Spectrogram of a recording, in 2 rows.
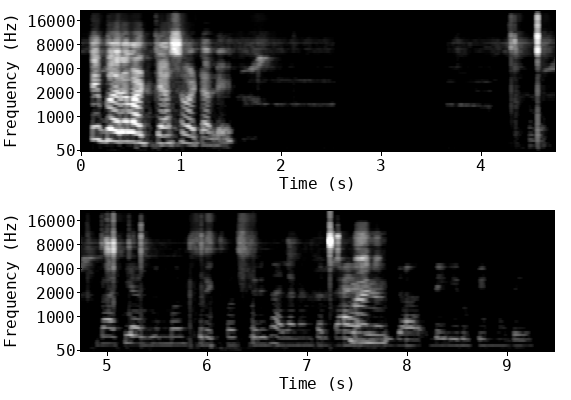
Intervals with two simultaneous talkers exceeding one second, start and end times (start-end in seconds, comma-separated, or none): none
